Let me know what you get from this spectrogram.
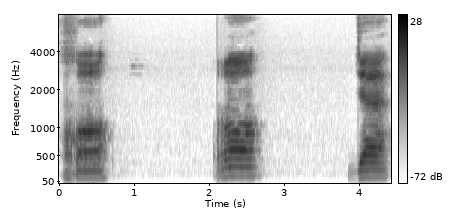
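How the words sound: Each syllable is said fully separately. "ini bacanya satu-satu kan?"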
